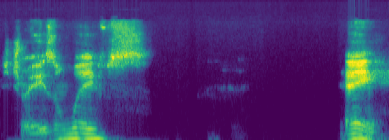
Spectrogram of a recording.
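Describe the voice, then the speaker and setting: A man acting a laconic young guy with a mid-range voice. He is modest and affectionate, speaking plainly and softly understated, as in a script read-through. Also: medium pitch, drawn-out words, full character voice. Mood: hesitant, loving.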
